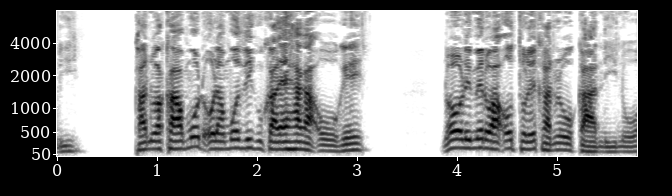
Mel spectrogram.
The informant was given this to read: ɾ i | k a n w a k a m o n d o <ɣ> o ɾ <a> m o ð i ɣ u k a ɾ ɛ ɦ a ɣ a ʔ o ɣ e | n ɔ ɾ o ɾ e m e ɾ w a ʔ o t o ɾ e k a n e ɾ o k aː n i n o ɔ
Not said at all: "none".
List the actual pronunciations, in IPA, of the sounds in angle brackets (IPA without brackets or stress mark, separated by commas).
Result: none, a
